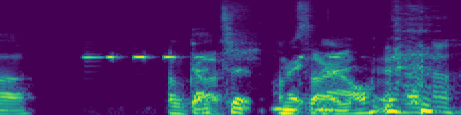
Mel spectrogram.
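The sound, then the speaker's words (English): A quick run of high electronic beeps, like a timer alarm, sounds briefly and clearly before people start talking over the end of it. “And also the timer is going off.”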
